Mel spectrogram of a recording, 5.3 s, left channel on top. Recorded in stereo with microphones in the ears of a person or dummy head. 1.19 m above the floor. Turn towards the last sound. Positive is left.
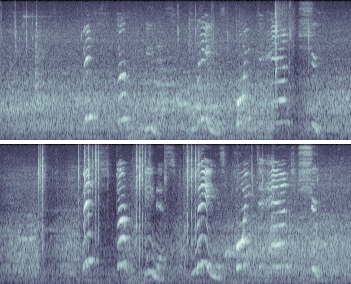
turn(degrees=-40)  # may be behind; listen again after turning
